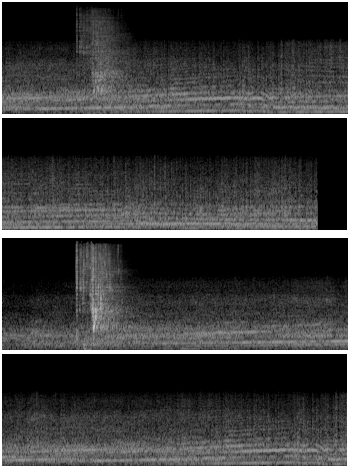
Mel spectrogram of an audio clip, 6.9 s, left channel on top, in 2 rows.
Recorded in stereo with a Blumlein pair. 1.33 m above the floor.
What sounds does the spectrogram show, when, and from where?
0.7 s a splash: 55° right, 0.7 m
